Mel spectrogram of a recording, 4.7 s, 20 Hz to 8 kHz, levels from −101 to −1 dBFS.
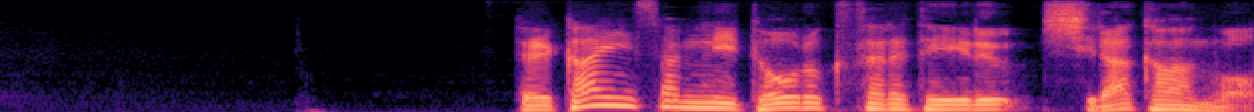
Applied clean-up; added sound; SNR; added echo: neural mask model DeepFilterNet 3.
